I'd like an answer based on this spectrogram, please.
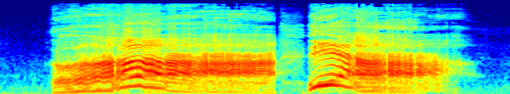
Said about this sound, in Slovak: Znovu sa ozval výkrik a pomaly tichol, budiac hrôzu.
